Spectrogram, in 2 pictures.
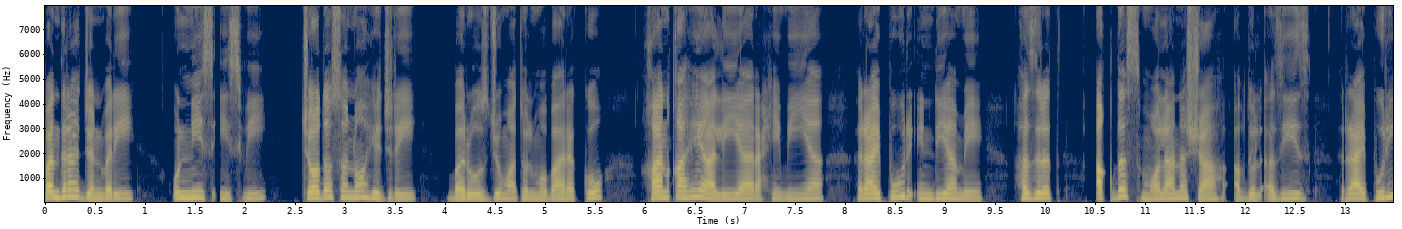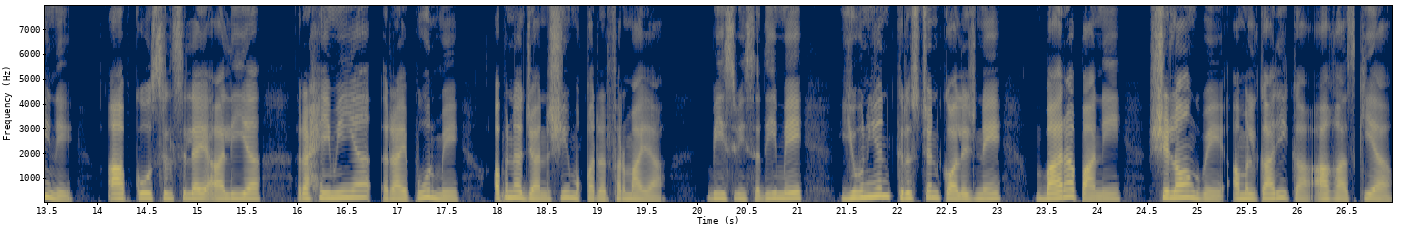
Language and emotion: Urdu, neutral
